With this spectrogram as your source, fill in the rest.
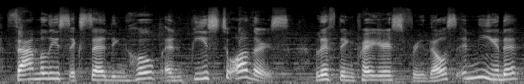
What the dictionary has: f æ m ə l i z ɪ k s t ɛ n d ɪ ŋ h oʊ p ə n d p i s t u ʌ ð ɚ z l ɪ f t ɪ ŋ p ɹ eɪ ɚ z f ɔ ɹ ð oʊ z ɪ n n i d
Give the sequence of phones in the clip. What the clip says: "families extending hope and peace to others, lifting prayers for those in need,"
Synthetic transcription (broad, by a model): f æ m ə l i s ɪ k s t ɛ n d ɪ ŋ h oʊ p ə n d p i s t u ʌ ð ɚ s l ɪ f t ɪ ŋ p ɹ eɪ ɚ s f ɔ ɹ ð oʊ s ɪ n n i d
